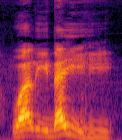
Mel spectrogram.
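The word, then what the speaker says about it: وَالِدَيْهِ: Yang ke-13 adalah walidaihi. Apa sih tajwidnya walidaihi? Yaitu madlen karena adanya fathah setelah iya. Walidaihi. Nah, madlen tersebut dibacanya sepanjang 2 harakat kayak gitu.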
